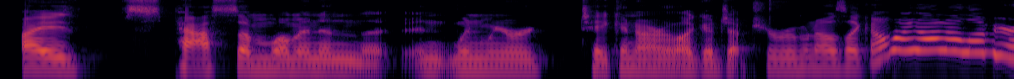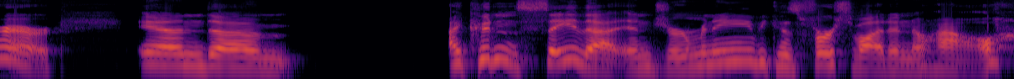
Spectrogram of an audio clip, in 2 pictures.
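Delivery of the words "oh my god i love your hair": high, quick gush; gushing compliment. Retold or imitated. Woman complimenting a stranger's hair, gushing. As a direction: squeal a compliment at a passing stranger.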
